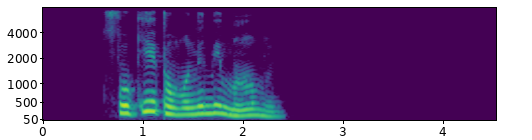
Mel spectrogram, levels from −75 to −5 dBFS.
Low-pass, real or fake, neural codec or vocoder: 7.2 kHz; fake; autoencoder, 22.05 kHz, a latent of 192 numbers a frame, VITS, trained on one speaker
